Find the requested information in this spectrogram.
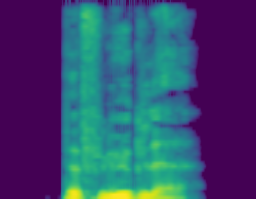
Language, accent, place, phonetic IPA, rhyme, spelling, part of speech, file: German, Germany, Berlin, [bəˈflyːɡlə], -yːɡlə, beflügle, verb, De-beflügle.ogg
- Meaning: inflection of beflügeln: 1. first-person singular present 2. first/third-person singular subjunctive I 3. singular imperative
